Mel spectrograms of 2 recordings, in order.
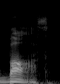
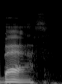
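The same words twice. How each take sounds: First: It is said in a Welsh accent. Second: It is said in an American accent. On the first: This is how the grandmother from Wales said it. "she would say Bath" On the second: This is how the speaker's family said it. "we grew up saying Bath"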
